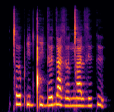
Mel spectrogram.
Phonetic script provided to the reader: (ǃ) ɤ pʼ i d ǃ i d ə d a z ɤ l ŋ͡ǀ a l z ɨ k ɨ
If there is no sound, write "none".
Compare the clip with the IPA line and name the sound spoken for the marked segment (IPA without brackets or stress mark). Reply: ǀ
